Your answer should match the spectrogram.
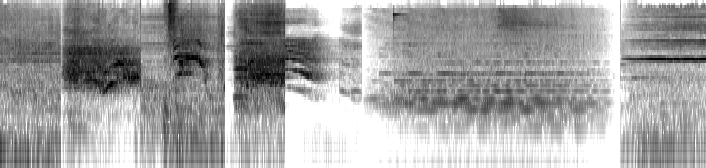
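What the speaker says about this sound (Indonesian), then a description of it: "tengah sedang teriak ketakutan karena bermimpi buruk" A girl screams in terror from a nightmare in a film scene, loud, strained cries in several bursts, followed by a sustained tonal wail and another loud outburst.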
